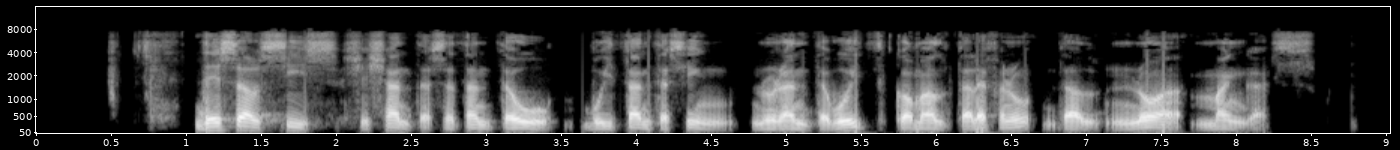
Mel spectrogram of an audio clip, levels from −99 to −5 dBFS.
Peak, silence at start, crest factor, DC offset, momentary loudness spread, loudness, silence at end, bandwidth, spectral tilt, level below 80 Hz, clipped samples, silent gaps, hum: 0 dBFS; 0.7 s; 18 dB; under 0.1%; 10 LU; -18 LUFS; 0.55 s; 7.8 kHz; -5.5 dB/octave; -52 dBFS; under 0.1%; 0.98-1.05 s, 3.58-3.63 s, 4.67-4.75 s; none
